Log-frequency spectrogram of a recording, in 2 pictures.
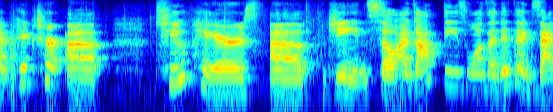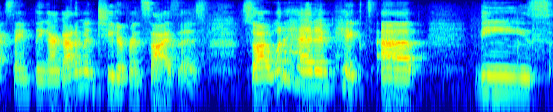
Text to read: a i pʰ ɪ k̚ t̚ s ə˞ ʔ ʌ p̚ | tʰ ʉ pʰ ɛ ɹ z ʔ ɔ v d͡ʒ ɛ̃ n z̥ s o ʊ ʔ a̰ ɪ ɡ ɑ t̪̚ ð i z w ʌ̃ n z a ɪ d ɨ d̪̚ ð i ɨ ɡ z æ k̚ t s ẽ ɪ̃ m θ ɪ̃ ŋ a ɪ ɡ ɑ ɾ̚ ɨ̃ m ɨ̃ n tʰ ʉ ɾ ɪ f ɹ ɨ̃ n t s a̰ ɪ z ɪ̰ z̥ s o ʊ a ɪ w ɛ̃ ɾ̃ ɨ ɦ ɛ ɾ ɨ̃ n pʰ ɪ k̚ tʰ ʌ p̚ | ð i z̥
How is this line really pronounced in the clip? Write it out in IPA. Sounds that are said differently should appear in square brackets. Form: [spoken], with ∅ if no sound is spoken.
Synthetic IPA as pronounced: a [ɪ] pʰ ɪ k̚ t̚ [h] ə˞ ʔ ʌ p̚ | tʰ ʉ pʰ ɛ ɹ z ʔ [ʌ] v d͡ʒ [ĩ] n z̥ s o ʊ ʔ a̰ ɪ ɡ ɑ t̪̚ ð i z w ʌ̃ n z a ɪ d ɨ d̪̚ ð i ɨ ɡ z æ k̚ t s ẽ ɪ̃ m θ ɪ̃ ŋ a ɪ ɡ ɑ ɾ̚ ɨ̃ m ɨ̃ n tʰ ʉ ɾ ɪ f ɹ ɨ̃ n t s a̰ ɪ z ɪ̰ z̥ s o ʊ a ɪ w ɛ̃ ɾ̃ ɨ ɦ ɛ ɾ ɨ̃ n pʰ ɪ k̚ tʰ ʌ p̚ | ð i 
